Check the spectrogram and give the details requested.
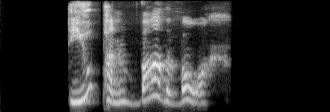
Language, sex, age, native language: Icelandic, female, 10, Icelandic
